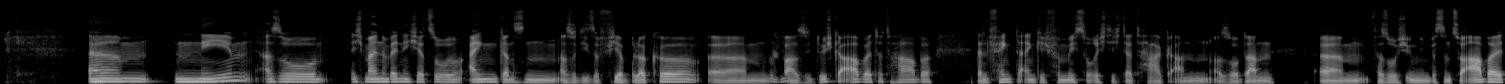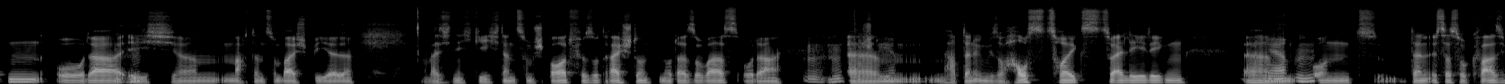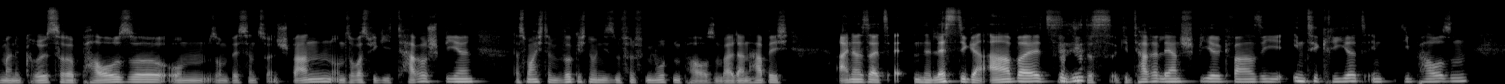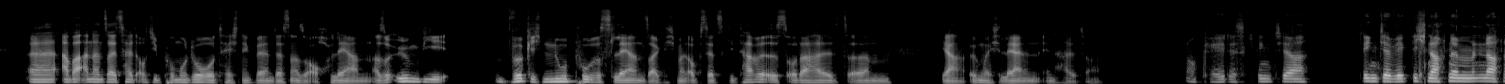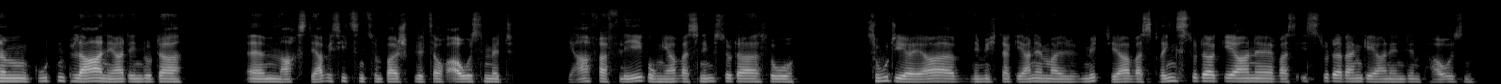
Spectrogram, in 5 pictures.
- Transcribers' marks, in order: stressed: "integriert"; "andererseits" said as "andernseits"
- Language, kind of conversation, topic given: German, podcast, Welche kleinen Pausen im Alltag geben dir am meisten Energie?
